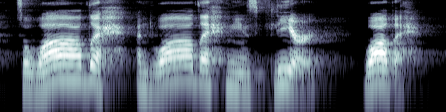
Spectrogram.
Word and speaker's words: واضح: Again, this letter is the heavier version of da. So واضح, and واضح means clear, واضح.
